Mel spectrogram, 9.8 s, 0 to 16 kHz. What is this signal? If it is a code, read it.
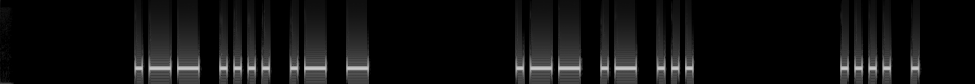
Morse code, heard as a keyed tone, about 17 wpm, 700 Hz. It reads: WHAT WAS HE
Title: 3x Word-Spacing - Sentences from Top 100 Words - 17wpm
